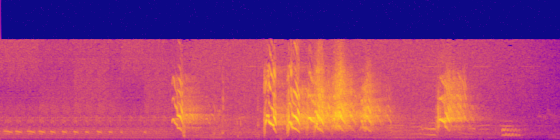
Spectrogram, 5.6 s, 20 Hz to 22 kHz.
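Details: Rose-ringed parakeets calling in winter in Empuriabrava, Catalonia, 26 January 2022: a jumble of overlapping raspy screeches in the middle, over a low pulsing hum.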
